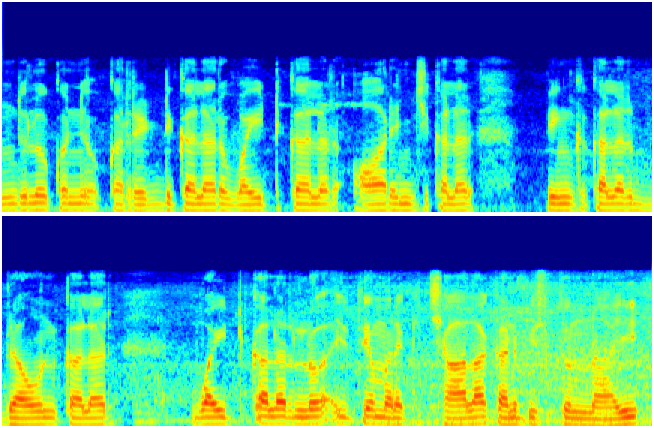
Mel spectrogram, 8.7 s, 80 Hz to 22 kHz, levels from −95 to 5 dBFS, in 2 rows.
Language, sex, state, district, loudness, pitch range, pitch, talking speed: Telugu, male, Telangana, Mahabubabad, -19 LUFS, 120-130 Hz, 125 Hz, 140 wpm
